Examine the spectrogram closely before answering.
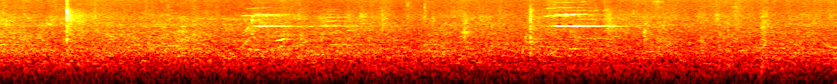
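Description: A karate uniform snaps sharply with quick strikes.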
